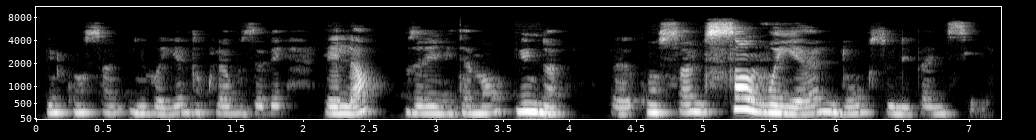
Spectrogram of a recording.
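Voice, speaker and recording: Slow, careful woman teaching French. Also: mid-range voice, lo-fi sound. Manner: slow and careful, spelling out syllables with many hesitations. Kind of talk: online language lesson.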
